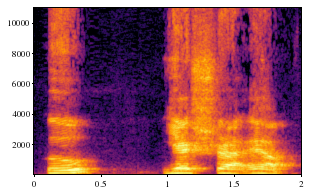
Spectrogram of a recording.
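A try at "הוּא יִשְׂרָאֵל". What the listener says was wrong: Okay, I know I have a list, but that's an S, not an SH.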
